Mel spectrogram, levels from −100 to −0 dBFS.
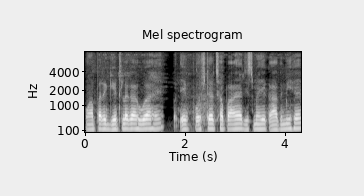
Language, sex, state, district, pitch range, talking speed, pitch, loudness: Hindi, male, Jharkhand, Deoghar, 130-140 Hz, 205 wpm, 135 Hz, -15 LUFS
